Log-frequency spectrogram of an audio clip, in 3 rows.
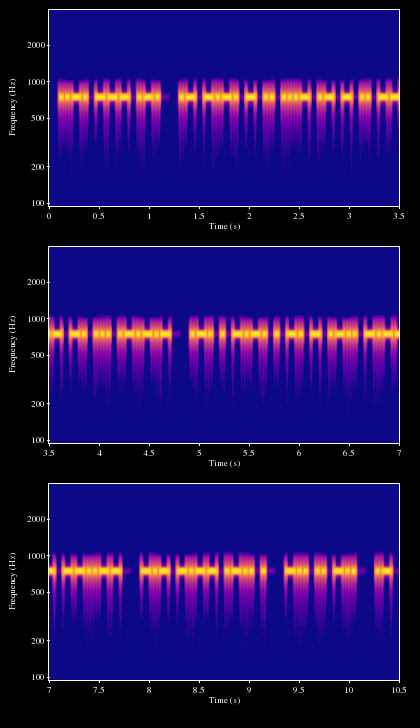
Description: Morse code, heard as a keyed tone, about 40 wpm, 750 Hz. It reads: FOR ACTIVATIONS. RECENTLY, KYLE DID A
